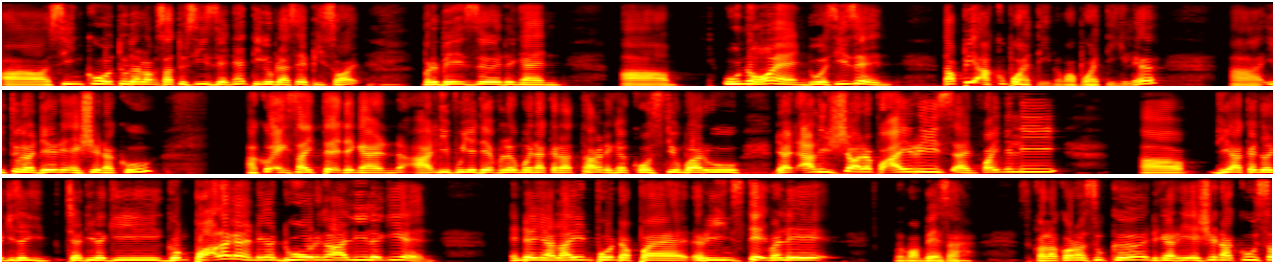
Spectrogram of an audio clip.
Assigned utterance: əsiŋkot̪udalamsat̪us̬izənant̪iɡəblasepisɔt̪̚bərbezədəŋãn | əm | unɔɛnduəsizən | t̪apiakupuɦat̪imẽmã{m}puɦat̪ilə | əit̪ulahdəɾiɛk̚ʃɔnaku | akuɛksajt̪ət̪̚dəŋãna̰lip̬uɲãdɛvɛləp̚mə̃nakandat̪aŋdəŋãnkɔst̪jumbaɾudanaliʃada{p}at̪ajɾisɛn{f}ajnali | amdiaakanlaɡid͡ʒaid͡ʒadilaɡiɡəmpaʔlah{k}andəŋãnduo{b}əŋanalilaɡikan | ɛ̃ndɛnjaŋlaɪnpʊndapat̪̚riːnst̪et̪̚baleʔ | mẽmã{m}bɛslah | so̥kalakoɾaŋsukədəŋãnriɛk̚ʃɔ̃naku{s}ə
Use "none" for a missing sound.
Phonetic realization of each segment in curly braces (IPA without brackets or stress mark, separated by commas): ŋ, p, f, k, d, ŋ, s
